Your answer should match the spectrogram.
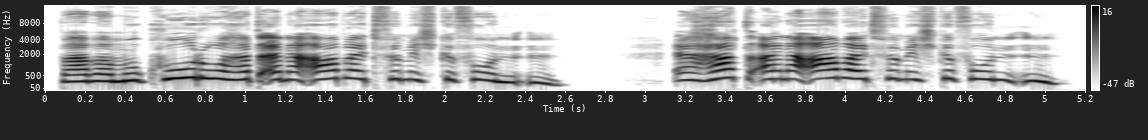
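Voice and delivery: high, elated, singing out the news; jubilant announcement. A narrator's reading. Lucia shares news of her job, high jubilant cry. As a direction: proclaim it in overjoyed, high-pitched exclamation.

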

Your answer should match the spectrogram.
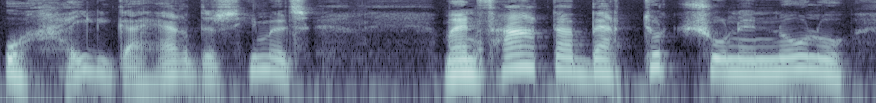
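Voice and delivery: a touch of awed outcry; overwhelmed cry. A narrator's reading. Antonio kneels before his foster father, overwhelmed. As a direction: cry out in amazement. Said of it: "ganz außer sich selbst gebracht".

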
